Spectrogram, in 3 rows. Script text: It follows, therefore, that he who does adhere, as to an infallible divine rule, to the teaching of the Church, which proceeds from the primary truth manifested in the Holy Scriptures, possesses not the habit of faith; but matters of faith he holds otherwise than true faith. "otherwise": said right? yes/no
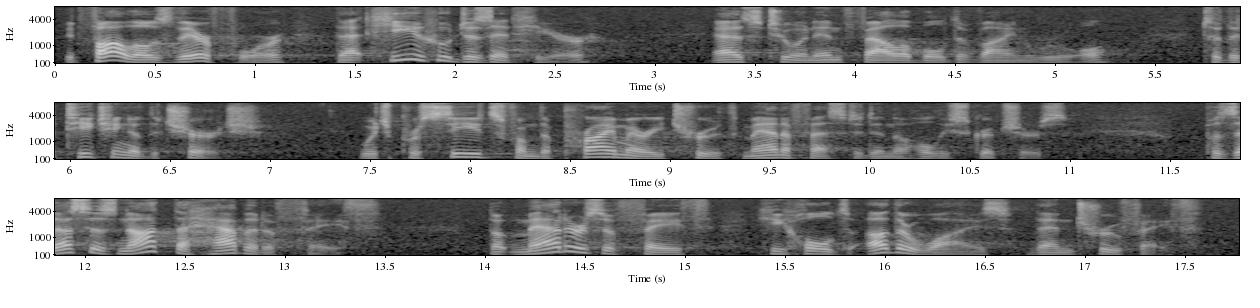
yes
